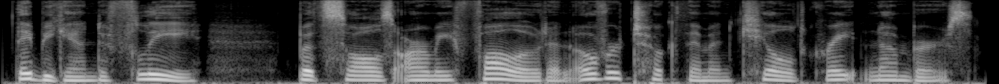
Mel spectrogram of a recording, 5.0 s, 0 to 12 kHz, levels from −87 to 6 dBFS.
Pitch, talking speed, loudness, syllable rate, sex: 170 Hz, 180 wpm, -18 LUFS, 5.4 syllables/s, female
